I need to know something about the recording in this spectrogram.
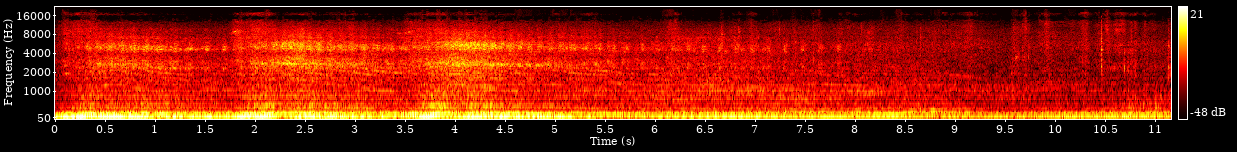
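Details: Marketplace truck with a 6.0 engine, said to have 150,000 miles, started with a jumper box: a deep rumble revs a couple of times and settles back to a steady idle, no misfire or knock heard. Sounds healthy; power steering fluid is spraying.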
